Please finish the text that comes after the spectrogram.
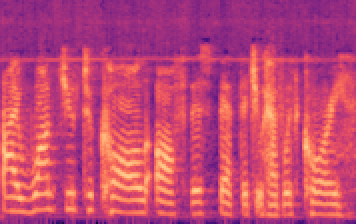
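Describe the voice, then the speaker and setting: An actress playing a defiant, sharp-tongued young woman, firm and indignant, in old-time radio drama style. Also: lowish voice, normal speed, close to an everyday voice. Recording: dull, muffled old radio sound.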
